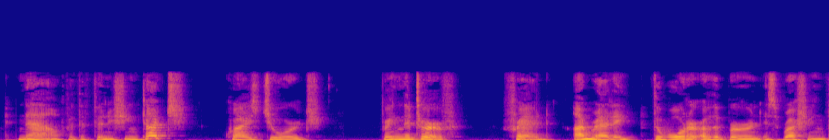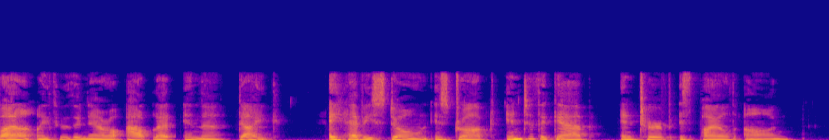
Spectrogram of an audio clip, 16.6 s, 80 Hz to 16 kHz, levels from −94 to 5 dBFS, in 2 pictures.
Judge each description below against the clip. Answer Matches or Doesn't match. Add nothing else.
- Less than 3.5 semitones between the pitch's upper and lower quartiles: Matches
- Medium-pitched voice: Matches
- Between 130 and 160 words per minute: Matches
